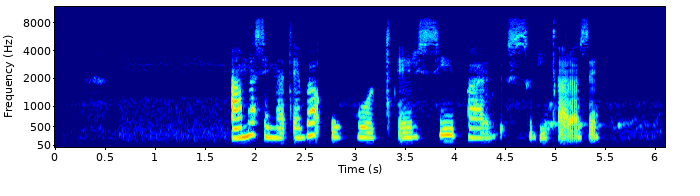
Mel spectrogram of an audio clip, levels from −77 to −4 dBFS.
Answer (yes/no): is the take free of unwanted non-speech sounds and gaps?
yes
